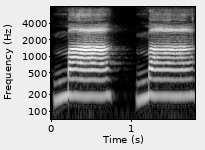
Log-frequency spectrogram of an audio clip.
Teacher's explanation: The first tone is a mid flat level tone, and there's no symbol for it. This is what you'll use when a word is naked, and it's pronounced like ma ma.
